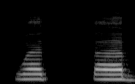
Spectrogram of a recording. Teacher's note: Watab, naik, suaranya naik, kemudian ditahan. Ya, baru dipantul.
